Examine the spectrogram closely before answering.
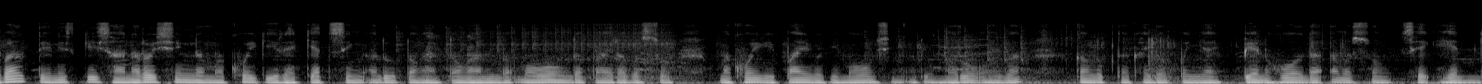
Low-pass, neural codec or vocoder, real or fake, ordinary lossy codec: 7.2 kHz; none; real; none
